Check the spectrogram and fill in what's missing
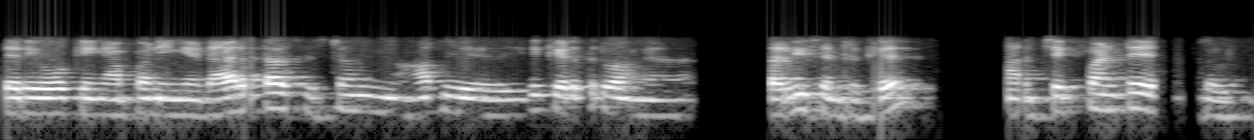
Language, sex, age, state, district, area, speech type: Tamil, male, 30-45, Tamil Nadu, Erode, rural, conversation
